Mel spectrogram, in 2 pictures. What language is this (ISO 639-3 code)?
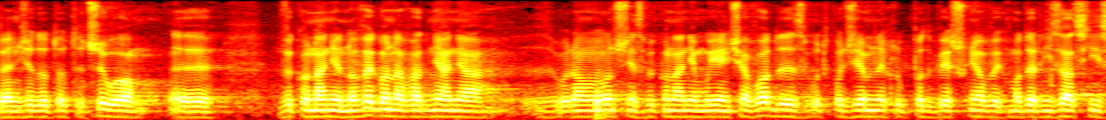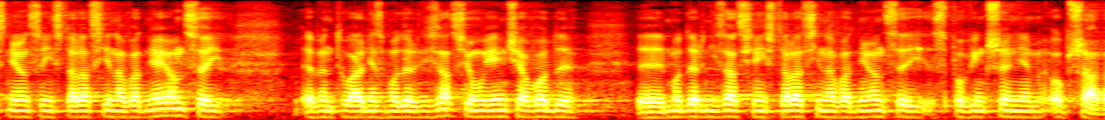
pol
